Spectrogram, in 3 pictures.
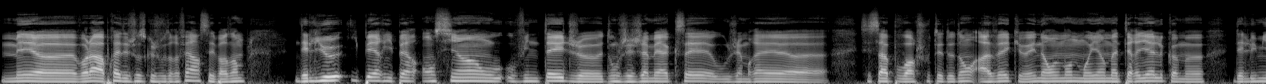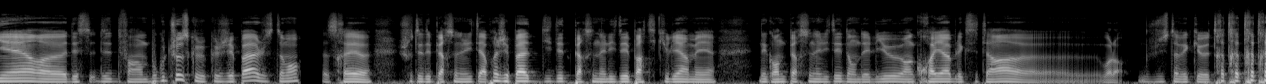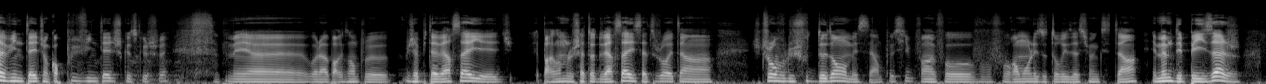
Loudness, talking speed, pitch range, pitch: -20 LUFS, 220 wpm, 120-145 Hz, 130 Hz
